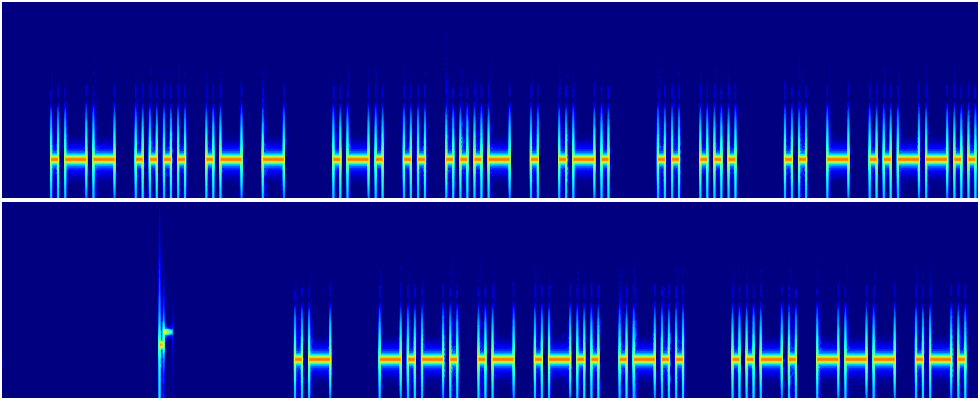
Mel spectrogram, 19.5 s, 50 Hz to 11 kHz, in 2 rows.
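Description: A steady, mid-pitched Morse code tone keys on and off in quick dots and dashes at a moderate 17 words per minute, sending practice sentences from the top 300 words, with a short silent gap and a single click midway.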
